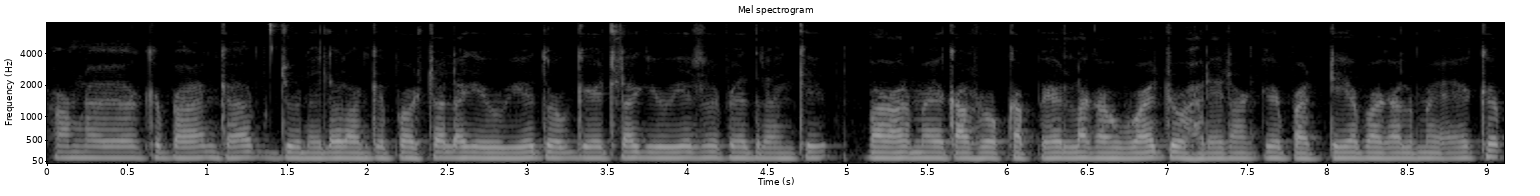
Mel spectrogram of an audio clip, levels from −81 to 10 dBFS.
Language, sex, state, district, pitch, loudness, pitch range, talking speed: Hindi, male, West Bengal, Jalpaiguri, 120 Hz, -31 LUFS, 115-120 Hz, 245 wpm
